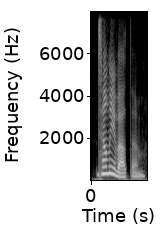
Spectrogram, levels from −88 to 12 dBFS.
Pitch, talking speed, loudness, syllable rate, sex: 255 Hz, 265 wpm, -14 LUFS, 7.3 syllables/s, female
